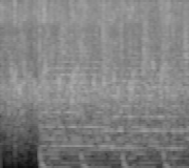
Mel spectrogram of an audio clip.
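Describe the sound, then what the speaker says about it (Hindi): A studio audience at the Kaun Banega Crorepati quiz show claps in a sustained burst of applause, loud and close, while rhythmic show music plays beneath it. "एक बार फिर तालियों के साथ इनका हम अभिनंदन करते हैं"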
